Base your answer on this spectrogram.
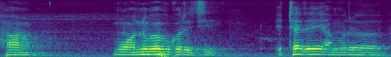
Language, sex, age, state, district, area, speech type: Odia, male, 60+, Odisha, Jajpur, rural, spontaneous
